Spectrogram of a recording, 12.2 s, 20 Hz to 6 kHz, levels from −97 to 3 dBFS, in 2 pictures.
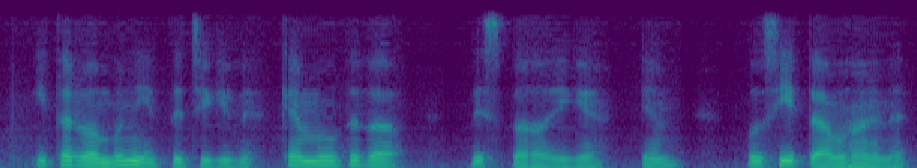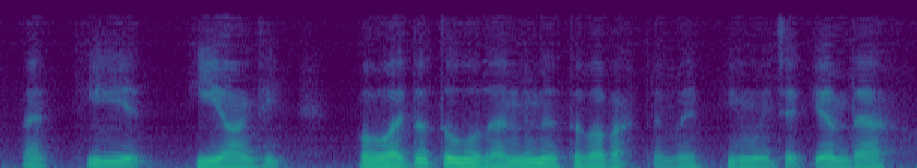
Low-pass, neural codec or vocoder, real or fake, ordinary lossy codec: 5.4 kHz; codec, 16 kHz, 0.2 kbps, FocalCodec; fake; none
